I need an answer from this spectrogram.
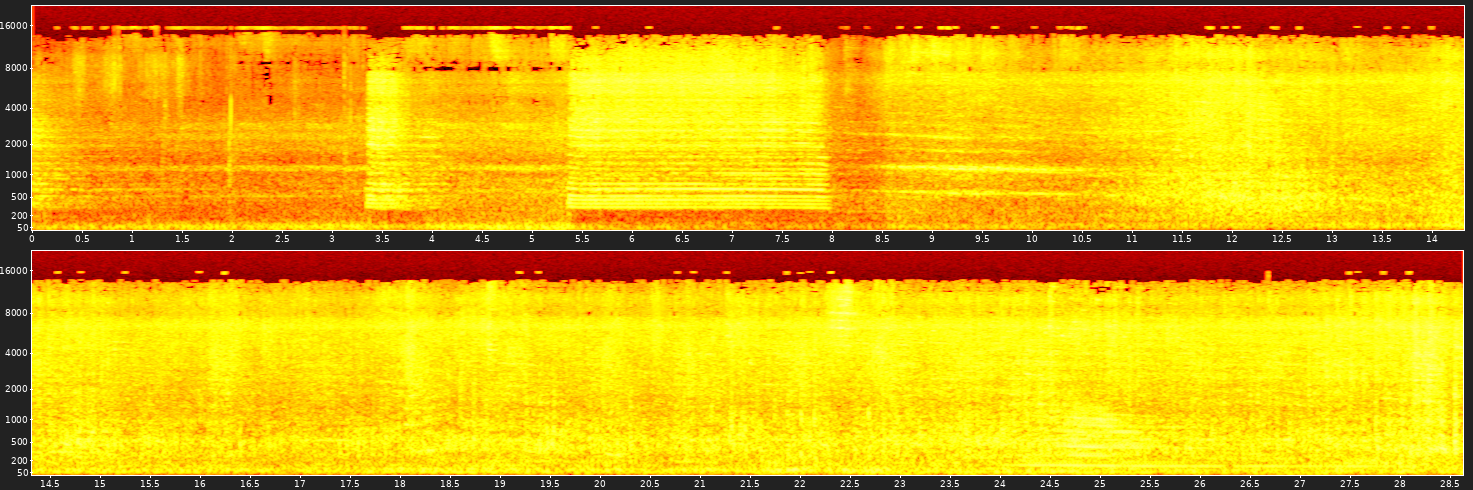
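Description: A freight train's air horn finishing its crossing signal: a short blast about three seconds in, then a long one that ends about eight seconds in. The train then runs through, and a long string of tank and covered hopper cars rumbles past on steel wheels with a steady clatter over the rail.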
